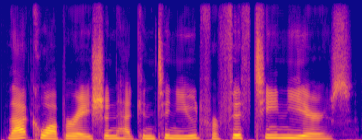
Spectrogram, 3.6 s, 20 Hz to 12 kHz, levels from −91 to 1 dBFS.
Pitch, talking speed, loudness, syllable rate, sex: 215 Hz, 115 wpm, -18 LUFS, 4.1 syllables/s, female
